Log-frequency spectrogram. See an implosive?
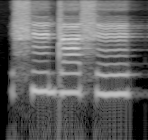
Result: no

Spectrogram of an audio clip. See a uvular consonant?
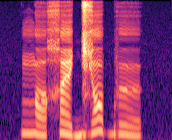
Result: yes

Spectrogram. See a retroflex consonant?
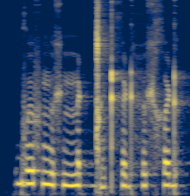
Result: yes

